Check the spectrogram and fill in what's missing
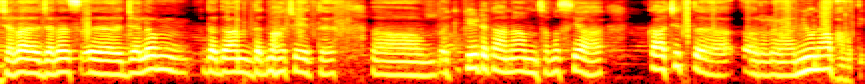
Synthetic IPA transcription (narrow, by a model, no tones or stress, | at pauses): d͡ʒɐlɐd͡ʒɐlɐsd͡ʒɐlɐmd̪ɐd̪aːmd̪ɐd̪mɐɦat͡ʃeːt̪ | keːʈɐkaːnaːmsɐmɐsjaː | kaːt͡ʃit̪ | njuːnaːbʱɐːʋɐt̪i̥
